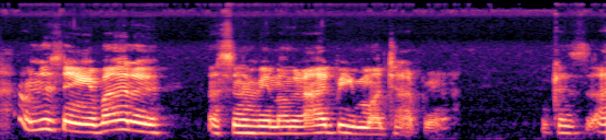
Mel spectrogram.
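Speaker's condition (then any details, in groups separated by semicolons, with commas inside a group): Cerebral palsy; from birth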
